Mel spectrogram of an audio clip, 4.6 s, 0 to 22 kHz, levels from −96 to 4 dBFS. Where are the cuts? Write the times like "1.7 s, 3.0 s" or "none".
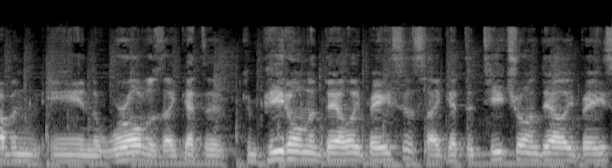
none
